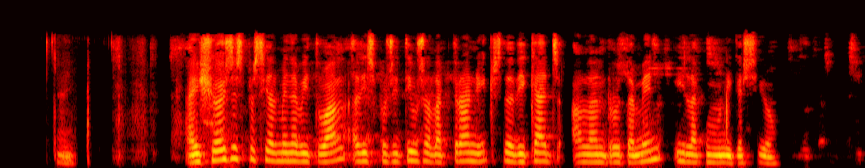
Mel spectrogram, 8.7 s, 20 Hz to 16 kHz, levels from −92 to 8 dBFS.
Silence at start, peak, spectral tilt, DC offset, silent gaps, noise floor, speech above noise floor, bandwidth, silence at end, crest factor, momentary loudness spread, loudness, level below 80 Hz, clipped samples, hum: 0.55 s; -10 dBFS; -3 dB/octave; under 0.1%; none; -57 dBFS; 28 dB; 8 kHz; 0.1 s; 20 dB; 20 LU; -28 LUFS; -70 dBFS; under 0.1%; none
